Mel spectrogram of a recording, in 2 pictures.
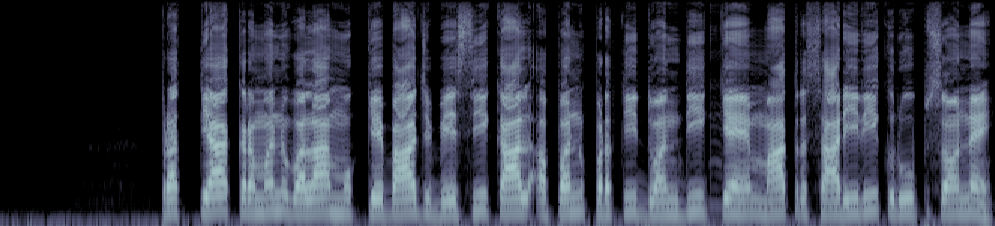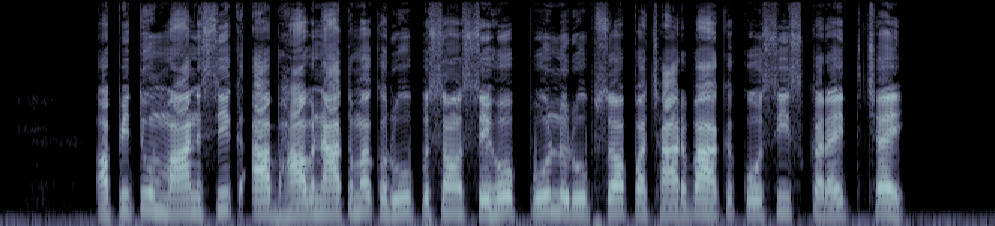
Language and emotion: Maithili, neutral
